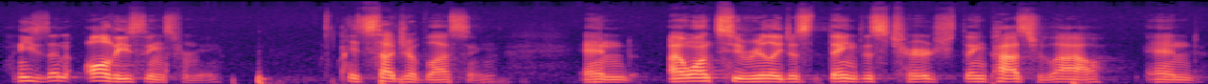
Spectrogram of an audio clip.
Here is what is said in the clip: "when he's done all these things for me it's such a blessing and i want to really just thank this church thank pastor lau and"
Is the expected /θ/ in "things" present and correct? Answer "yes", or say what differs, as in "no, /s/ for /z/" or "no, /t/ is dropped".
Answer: yes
